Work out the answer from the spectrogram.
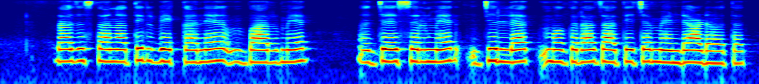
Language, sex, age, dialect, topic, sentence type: Marathi, female, 25-30, Standard Marathi, agriculture, statement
